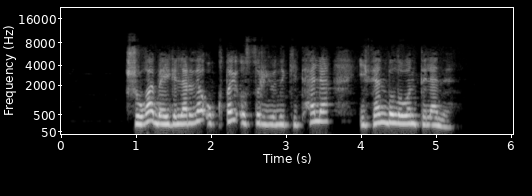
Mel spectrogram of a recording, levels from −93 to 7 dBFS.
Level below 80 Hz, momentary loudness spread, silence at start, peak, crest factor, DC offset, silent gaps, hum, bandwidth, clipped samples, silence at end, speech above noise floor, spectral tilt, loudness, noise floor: -74 dBFS; 12 LU; 0.9 s; -2 dBFS; 16 dB; under 0.1%; none; none; 7.2 kHz; under 0.1%; 0.85 s; 72 dB; -6.5 dB/octave; -18 LUFS; -89 dBFS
